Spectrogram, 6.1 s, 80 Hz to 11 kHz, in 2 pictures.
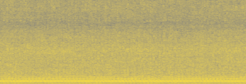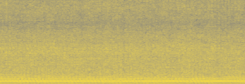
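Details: Husqvarna Z4822 zero-turn mower: steady loud idle with a faint uneven pulse, one side sounding weak; the right cylinder doesn't seem to fire, so a right-side carburetor issue is suspected, jets needing cleaning.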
